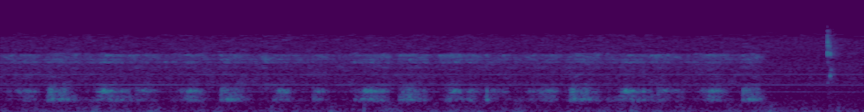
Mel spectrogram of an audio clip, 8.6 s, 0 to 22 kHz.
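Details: Patient whispering "33", heard through the chest wall as faint, muffled repeated bursts in which the words cannot be made out; normal whispered voice transmission.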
